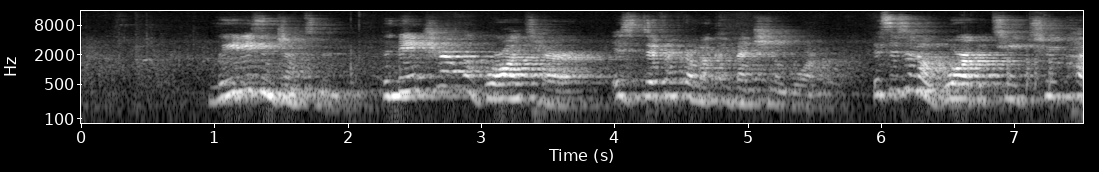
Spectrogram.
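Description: A young woman speaks into a microphone through loudspeakers in a large hall.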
